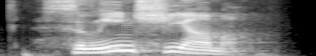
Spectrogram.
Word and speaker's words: Céline Sciamma: Céline Sciamma.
